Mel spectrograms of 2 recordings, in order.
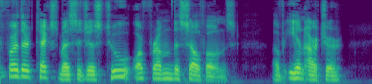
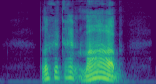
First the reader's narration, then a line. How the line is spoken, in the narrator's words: Alan whispered to his brother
